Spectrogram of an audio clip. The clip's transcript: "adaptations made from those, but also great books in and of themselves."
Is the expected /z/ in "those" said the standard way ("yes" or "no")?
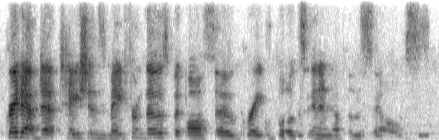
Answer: yes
